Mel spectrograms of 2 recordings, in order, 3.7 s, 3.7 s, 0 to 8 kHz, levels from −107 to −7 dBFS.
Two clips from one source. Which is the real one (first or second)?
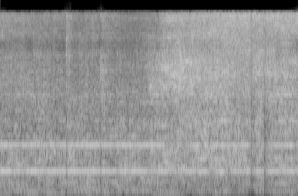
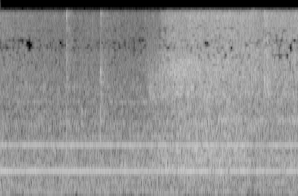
second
